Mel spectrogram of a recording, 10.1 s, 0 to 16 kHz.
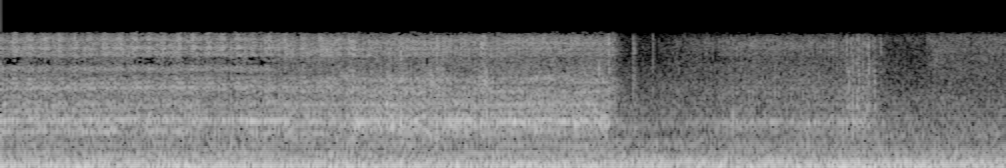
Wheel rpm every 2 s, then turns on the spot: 70, 70, 50, 20, 10.
6-10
